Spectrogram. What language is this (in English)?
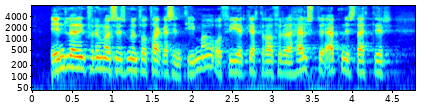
Icelandic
